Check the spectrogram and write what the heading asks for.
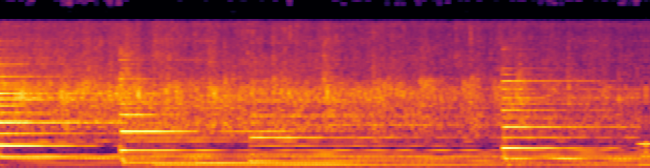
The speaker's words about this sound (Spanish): Dale esas palmas de una vez por todas al Maestro.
